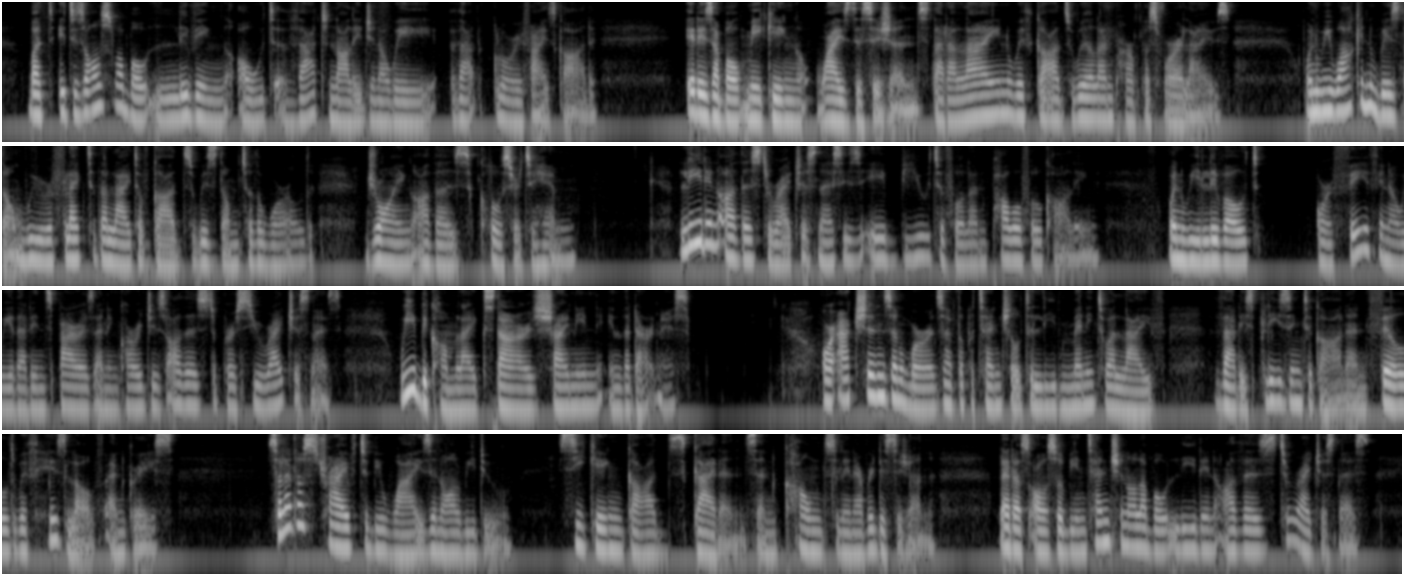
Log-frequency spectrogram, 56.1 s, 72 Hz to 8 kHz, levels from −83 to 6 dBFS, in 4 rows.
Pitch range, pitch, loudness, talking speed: 140-175 Hz, 155 Hz, -27 LUFS, 150 wpm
